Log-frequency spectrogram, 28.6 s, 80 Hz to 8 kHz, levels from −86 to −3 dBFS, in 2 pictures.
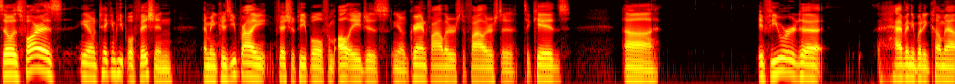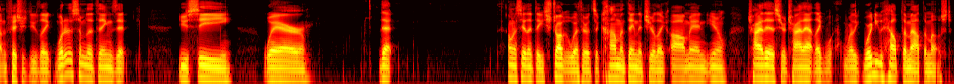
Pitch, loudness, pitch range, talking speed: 105 Hz, -27 LUFS, 95-115 Hz, 185 wpm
